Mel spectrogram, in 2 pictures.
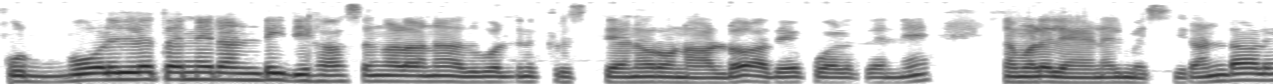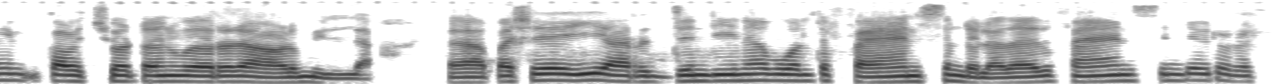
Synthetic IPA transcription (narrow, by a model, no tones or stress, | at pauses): fuʈ̚bo̞ːɭilet̪ːɐnːe̞ɾeɳɖɨit̪iɦaːsɐŋːɐɭaːɳɨɐðubo̞ːlet̪ːɐnːekrist̪ijaːnɐroɳaːlɖoːɐðe̞ːpo̞ːlet̪ːɐnːe̞ | nɐmːɐɭele̞ːɳɐilmesiɾeɳɖaːɭɐjumkɐʋɐt͡ɕːupeʈːaːinuʋeːro̞ɾaːɭumilːɐ | pɐkʂe̞ːiːɐrd͡ʑɐndiːnɐpo̞ːlet̪ːefaːnsuɳɖilːɐːðaːjɐðɨfaːnsinde̞o̞ɾuɾɐ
